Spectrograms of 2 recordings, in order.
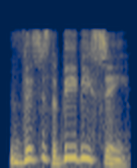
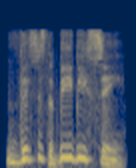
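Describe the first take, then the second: No difference in how they are said.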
